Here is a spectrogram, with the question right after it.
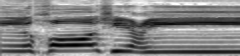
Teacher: درمیان میں حمزۃ الوصل ہے جو درمیانی کلام میں آنے کی وجہ سے گر جائے گا. خا کے اوپر کھڑا زبر ہے تو اس لیے اس کو ایک الف کی مقدار کھینچ کر پڑھیں گے · علی الخاشعین میں لام کو ہم دوسرے لام کے ساتھ ملا کر پڑھیں گے. درمیان میں حمزۃ الوصل ہے جو درمیانی کلام میں آنے کی وجہ سے گر جائے گا.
